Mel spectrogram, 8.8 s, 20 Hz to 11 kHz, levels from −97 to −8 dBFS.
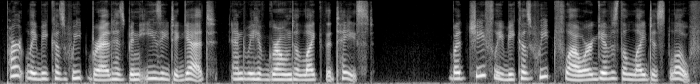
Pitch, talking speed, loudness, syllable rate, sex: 220 Hz, 180 wpm, -17 LUFS, 4.8 syllables/s, female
